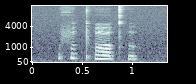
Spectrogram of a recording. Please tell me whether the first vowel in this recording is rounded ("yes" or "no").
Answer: yes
